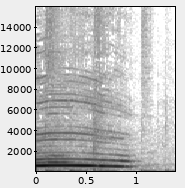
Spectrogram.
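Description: A single wolf howl, one long steady note that slides slightly downward before fading out after about a second, loud, over a few soft low thumps.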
